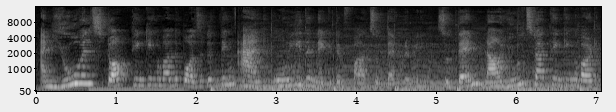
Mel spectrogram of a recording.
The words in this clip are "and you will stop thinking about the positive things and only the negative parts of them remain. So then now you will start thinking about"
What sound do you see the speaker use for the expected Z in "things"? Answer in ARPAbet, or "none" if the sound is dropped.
none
